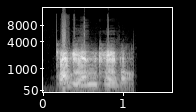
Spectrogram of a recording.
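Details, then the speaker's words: Zoll AED Plus during setup: after new batteries are installed and the button inside the battery compartment is pushed, a clear synthesized voice prompt says to plug in the electrode pad cable. "when you push the button inside the battery compartment the aed will react immediately telling you to plug in the electrode pad cable"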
